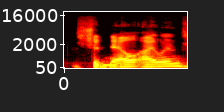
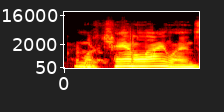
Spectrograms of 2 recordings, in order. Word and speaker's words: Channel Islands: How do you say that? Is that the Chanel Islands or Channel Islands? What is that? Channel Islands.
